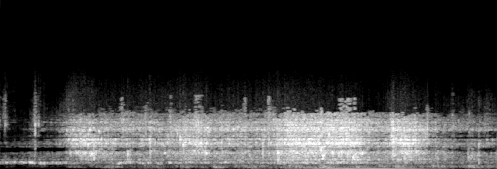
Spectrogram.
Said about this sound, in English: Unfortunately, Mr. Bartell, I'm not much of a sailor, and as the wind was blowing hard and the sea racing, I'm afraid I wasn't a very intelligent companion.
